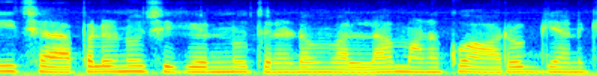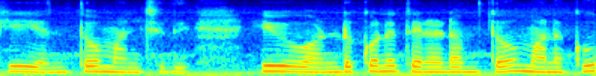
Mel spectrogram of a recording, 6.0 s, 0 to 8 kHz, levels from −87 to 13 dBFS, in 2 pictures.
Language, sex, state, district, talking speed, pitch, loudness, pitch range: Telugu, female, Andhra Pradesh, Visakhapatnam, 140 wpm, 190 Hz, -17 LUFS, 185-205 Hz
